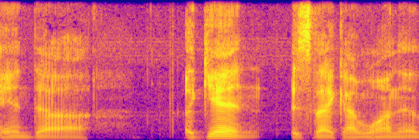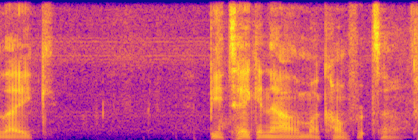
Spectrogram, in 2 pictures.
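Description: A man's very deep, low voice with an American accent, monotone and flat, at a fairly slow pace with long, frequent pauses. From Philadelphia (Mount Airy). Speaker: electronic musician and artist. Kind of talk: casual interview chat. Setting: Airbnb in Los Angeles.

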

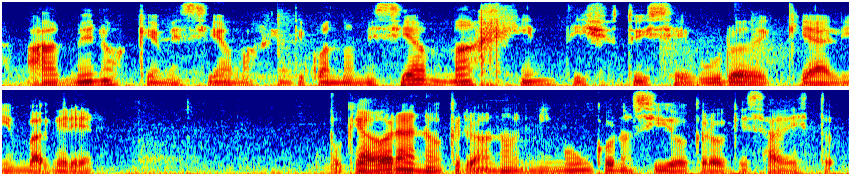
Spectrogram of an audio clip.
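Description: A man's fairly quick speech comes with audible room echo. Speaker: podcaster and gaming news creator. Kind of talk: casual solo chat. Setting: library, then a bar. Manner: halting, self-correcting. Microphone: poor recording setup, problems with audio.

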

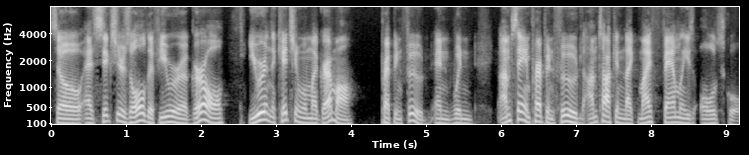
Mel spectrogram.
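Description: On a very clean recording with a silent background and a dry, close sound with no echo, a man talks at a moderate pace in a plain, everyday voice of medium pitch, with lively intonation and an American accent. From San Antonio, Texas. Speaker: musician and podcaster. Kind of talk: casual interview chat.

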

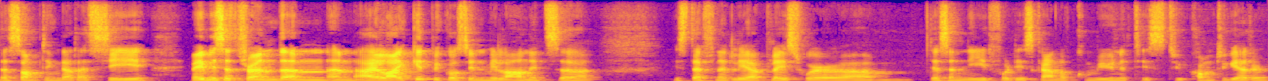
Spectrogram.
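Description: In a Norwegian accent, a man with a bright, sharp tone and medium pitch speaks at a fairly quick pace with fairly even intonation. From Norway. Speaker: recruitment agency founder. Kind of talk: interview. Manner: halting.

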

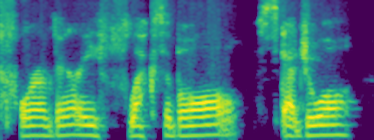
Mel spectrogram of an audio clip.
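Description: With an American accent, a woman speaks in a very deep, low voice. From US Mid-Atlantic, Maryland suburbs of Washington, D.C. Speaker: life and leadership coach. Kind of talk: interview.

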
